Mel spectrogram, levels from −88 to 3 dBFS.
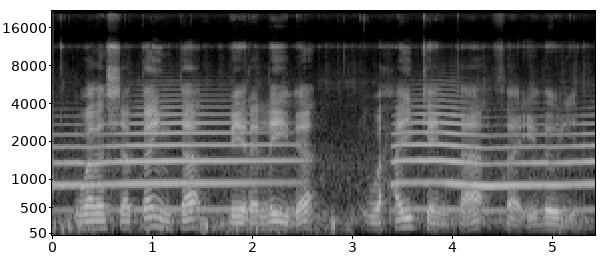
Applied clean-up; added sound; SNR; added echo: none; Trumpet; -1 dB; none.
